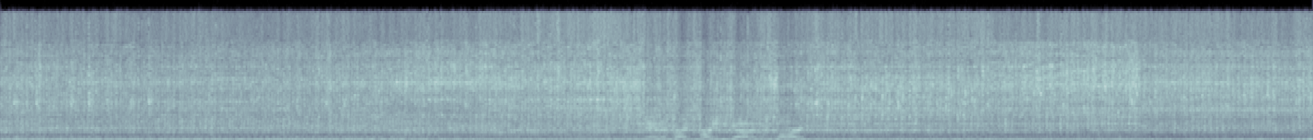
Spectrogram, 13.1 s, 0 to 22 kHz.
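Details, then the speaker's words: Recommissioned 1974 Kawasaki Z1 900 with new exhaust, first start after revival: lumpy, slightly uneven idle over a low rumble, sounding like it is running on three of four cylinders; pipe temperatures then checked with a laser thermometer. "Kind of sounds like it's on three. Yeah, it does."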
